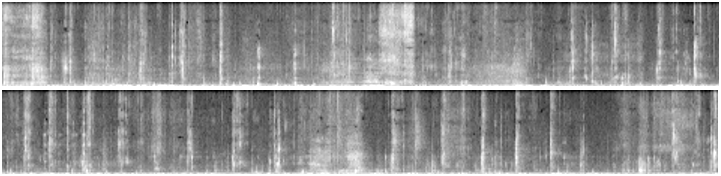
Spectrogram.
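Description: Close-miked chewing and biting of sticky-rice zongzi: a steady run of many small wet clicks and smacks, with a few louder bites.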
